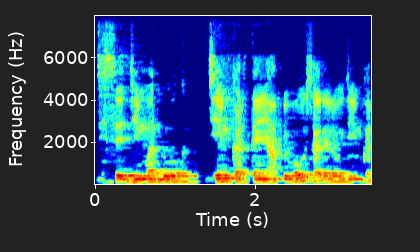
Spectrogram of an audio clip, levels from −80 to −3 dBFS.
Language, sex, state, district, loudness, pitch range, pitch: Hindi, male, Bihar, Jahanabad, -15 LUFS, 135-140 Hz, 135 Hz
